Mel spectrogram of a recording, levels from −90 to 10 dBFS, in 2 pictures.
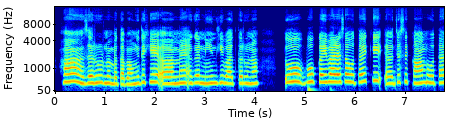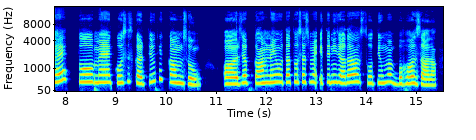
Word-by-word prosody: हाँ, 335 -2 +5
ज़रूर 290 +2 +3
मैं 285 -2 0
बता 245 -2 0
पाऊँगी। 245 +3 -1
देखिए 315 +3 0
अ, 265 -2 +3
मैं 290 +2 0
अगर 295 +1 -1
नींद 285 +1 -1
की 300 +1 -3
बात 270 -2 0
करूँ 280 0 -1
ना 275 +1 -2 0.5
तो - - -1 0.3
वो 330 +2 +3
कई 320 0 +5
बार 335 0 +7
ऐसा 330 +1 +5
होता 325 -2 +2
है 345 +2 +3
कि 380 +2 +2
अ, 275 - -4
जैसे 315 +5 -6
काम 300 -1 +1
होता 295 -1 -2
है 390 +4 +2 0.3
तो 330 0 +2
मैं 315 +1 -1
कोशिश 300 +3 -7
करती 275 0 -2
हूँ 345 - -7
कि 440 -1 -5
कम 305 -2 0
सोऊँ। 240 -4 -2 0.5
और 255 0 +2
जब 300 +3 -1
काम 285 +1 +1
नहीं 305 +1 -2
होता 315 -1 -2
तो 330 +1 -7
सच 325 +1 -6
में 325 -1 -6
इतनी 320 +3 -7
ज़्यादा 310 +3 0
सोती 285 -3 -10
हूँ 290 0 -4
मैं 315 -4 -5
बहुत 270 +2 0
ज़्यादा। 215 -4 -3
300 Hz, 195 wpm, -20 LUFS, 275-325 Hz, 0.5 s, बार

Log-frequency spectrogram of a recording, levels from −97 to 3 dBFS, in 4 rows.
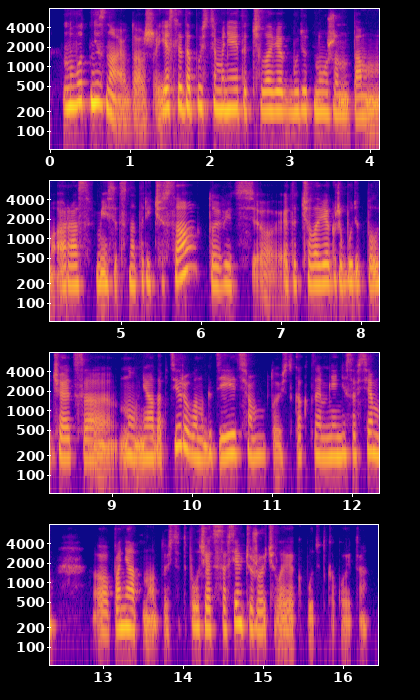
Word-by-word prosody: Ну, 240 +1 +7
вот 275 +2 +3
не 275 0 +12
знаю 265 -3 0
даже. - - -4
Если, 230 +2 +4
допустим, 235 0 +2
мне 220 +1 +5
этот 215 -1 -3
человек 210 -1 +3
будет 210 +1 -2
нужен 200 -2 0
там 175 +10 -2
раз 190 +1 -1
в - - -4
месяц 100 0 -3
на 190 - -1
3 210 +1 -6
часа, 245 - +2
то 190 - -2
ведь, 190 +1 -6
э, - - -7 0.3
этот 205 - -5
человек 200 +1 +2
же 215 - -1
будет, 205 0 -2
получается, 190 +4 -2
ну, 200 - -2
не - - -1
адаптирован 205 +1 0
к - - -3
детям. 205 0 0
То - - -11
есть - - -12
как-то 200 +1 -6
мне 195 +1 -1
не 200 +1 +1
совсем, 210 0 -2 0.4
а, 175 - -3
понятно. 200 +7 +1
То 250 - -17
есть - - -16
это, 220 - -28
получается, 205 -1 -1
совсем 230 +4 +1
чужой 200 -4 -3
человек - - -6
будет - - -11
какой-то. - - -13
210 Hz, 180 wpm, -20 LUFS, 195-225 Hz, 0.4 s, не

